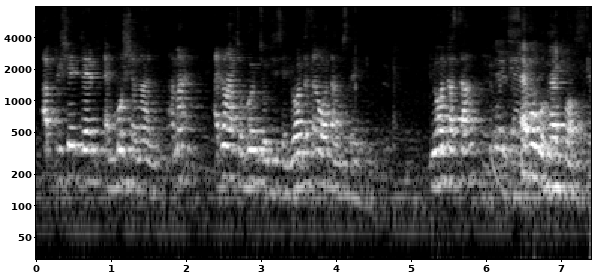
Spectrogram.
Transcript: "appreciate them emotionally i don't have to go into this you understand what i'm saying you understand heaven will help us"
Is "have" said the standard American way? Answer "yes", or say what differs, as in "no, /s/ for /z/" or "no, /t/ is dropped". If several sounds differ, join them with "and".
no, /f/ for /v/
